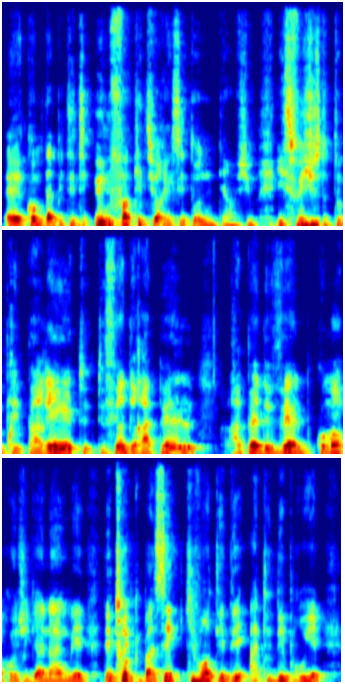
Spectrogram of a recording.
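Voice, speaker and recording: A man's voice: mid-range voice, lively intonation, a little fast, darkish tone. A young man from Burundi, explaining things informally to viewers in an emphatic way, repeating and rephrasing his points. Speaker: student vlogger giving study-abroad advice.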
